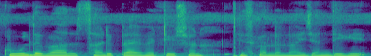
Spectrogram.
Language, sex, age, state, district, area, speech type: Dogri, female, 18-30, Jammu and Kashmir, Reasi, rural, spontaneous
